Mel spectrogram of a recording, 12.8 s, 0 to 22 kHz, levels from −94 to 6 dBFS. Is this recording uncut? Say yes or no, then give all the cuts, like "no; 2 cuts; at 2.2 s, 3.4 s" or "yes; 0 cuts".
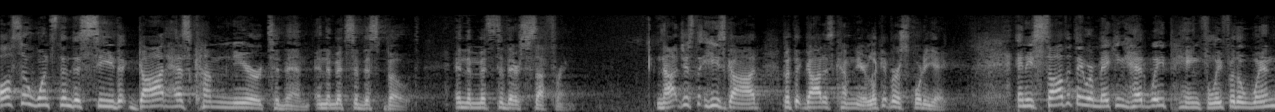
yes; 0 cuts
